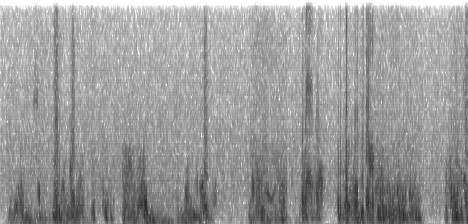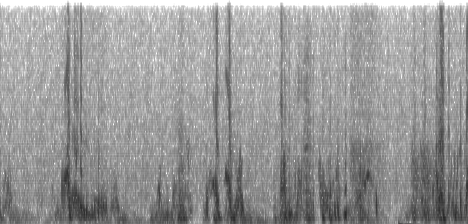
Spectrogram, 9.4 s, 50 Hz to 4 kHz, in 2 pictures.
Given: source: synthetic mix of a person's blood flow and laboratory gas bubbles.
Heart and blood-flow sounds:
Doppler ultrasound of blood flow; precordium
0.29-0.84 s: bubbles
0.90-0.96 s: bubbles
1.01-1.15 s: bubbles
1.21-1.47 s: bubbles
1.95-2.17 s: bubbles
2.49-2.87 s: bubbles
2.99-3.25 s: bubbles
3.34-4.23 s: bubbles
4.44-4.77 s: bubbles
5.25-5.76 s: bubbles
6.44-6.61 s: bubbles
6.70-7.11 s: bubbles
7.46-8.48 s: bubbles
8.78-9.37 s: bubbles
From the record:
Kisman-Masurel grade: 243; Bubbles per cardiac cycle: several, 3 to 8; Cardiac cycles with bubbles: 100%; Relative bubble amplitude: loud (0.450 to 0.775); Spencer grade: 3 (all of the cardiac periods contain showers or single bubble signals, but not dominating or overriding the cardiac motion signals); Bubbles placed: anywhere in the cardiac cycle

